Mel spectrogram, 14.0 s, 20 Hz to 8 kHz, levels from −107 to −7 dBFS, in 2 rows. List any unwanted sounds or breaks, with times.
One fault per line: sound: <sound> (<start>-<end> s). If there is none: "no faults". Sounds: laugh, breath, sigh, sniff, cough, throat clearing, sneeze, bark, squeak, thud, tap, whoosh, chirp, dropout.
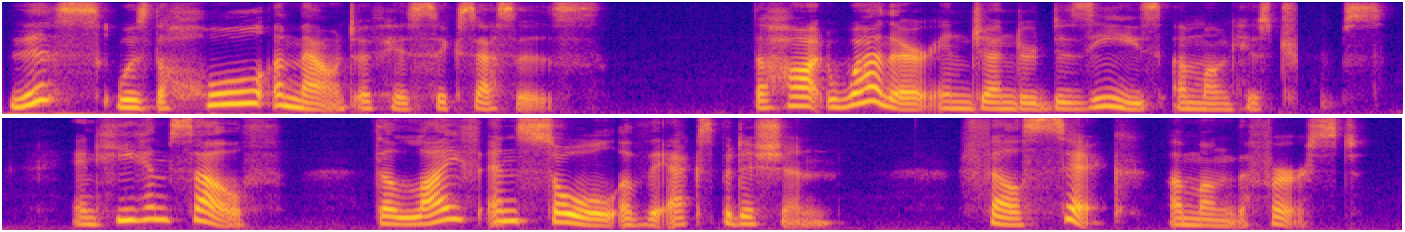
sound: dropout (6.5-6.6 s)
